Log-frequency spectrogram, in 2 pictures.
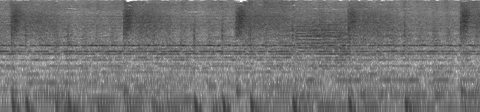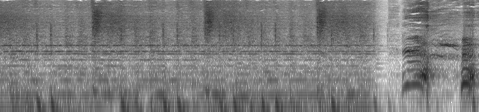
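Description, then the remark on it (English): A loud, harsh cough bursts out near the end, after several seconds of steady humming background noise with faint periodic swells. “I will cut after the gigantic cough.”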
